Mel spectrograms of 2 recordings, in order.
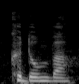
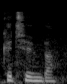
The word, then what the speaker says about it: Katoomba: And it's more like kadum kumba or kadumba, but we call it katumba.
